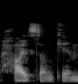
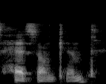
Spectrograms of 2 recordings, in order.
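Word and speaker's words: Hye-seong Kim: about it hesong Kim which I've been hearing a lot high on Kim because I guess that's how it's spelled in English but it's Hesson Kim not to be confused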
